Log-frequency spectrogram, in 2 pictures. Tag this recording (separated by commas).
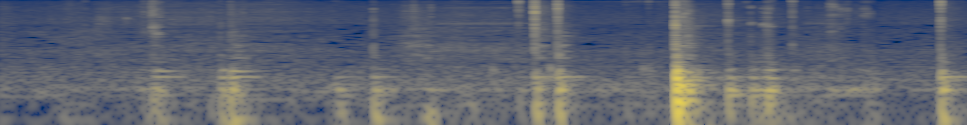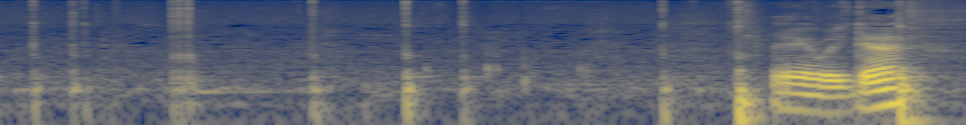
Speech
